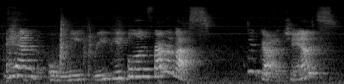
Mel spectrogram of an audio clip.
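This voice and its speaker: In a very echoey space, distant from the mic, a woman plays a bubbly young woman with a bright voice. She teases and coaxes with playful emphasis, as in a live play reading. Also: high-pitched, wildly swooping pitch, normal speed, full character voice. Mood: eager, playful. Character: bubbly, teasing, persuasive young woman, a kolache enthusiast. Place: live staged reading in a room.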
